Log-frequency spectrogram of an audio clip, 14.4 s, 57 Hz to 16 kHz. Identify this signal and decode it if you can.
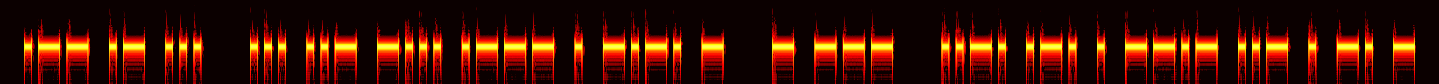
Morse code, heard as a keyed tone, about 17 wpm, 700 Hz. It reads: WAS SUBJECT TO FREQUENT
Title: Pangram Challenge v2 - 17wpm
